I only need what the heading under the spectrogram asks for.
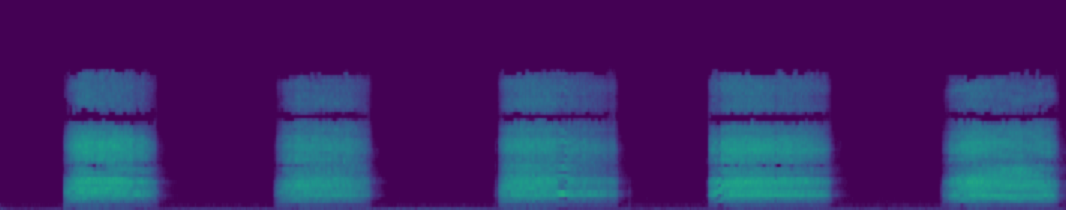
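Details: A pet Goffin's cockatoo screaming for attention gives five harsh, raspy screams, each under a second long, repeated about every two seconds with quiet gaps between.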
